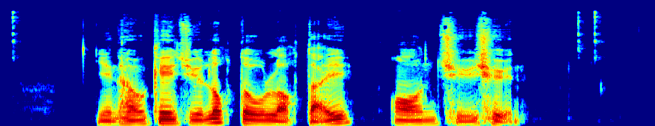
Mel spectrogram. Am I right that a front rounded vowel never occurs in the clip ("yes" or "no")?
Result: no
